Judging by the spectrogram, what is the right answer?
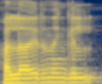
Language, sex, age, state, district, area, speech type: Malayalam, male, 30-45, Kerala, Kannur, rural, spontaneous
